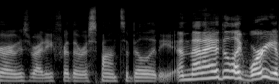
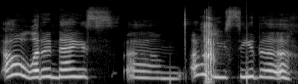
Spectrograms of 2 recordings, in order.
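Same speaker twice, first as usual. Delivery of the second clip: forced politeness; 7 semitones higher than usual. Retold or imitated. Retold forced polite praise.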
